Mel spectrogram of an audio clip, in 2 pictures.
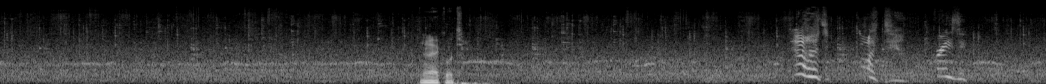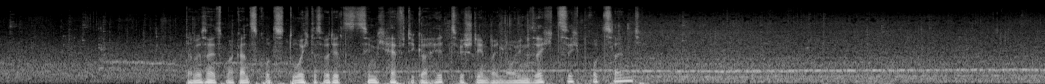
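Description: Wind howls steadily through a snowstorm.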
